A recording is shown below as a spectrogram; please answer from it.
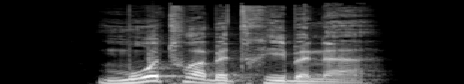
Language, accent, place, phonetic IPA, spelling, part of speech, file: German, Germany, Berlin, [ˈmoːtoːɐ̯bəˌtʁiːbənə], motorbetriebene, adjective, De-motorbetriebene.ogg
- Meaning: inflection of motorbetrieben: 1. strong/mixed nominative/accusative feminine singular 2. strong nominative/accusative plural 3. weak nominative all-gender singular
